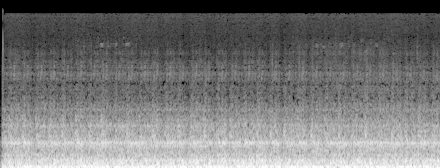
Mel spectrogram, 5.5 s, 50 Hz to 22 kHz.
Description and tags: Volkswagen Type 2 inside car engine
volkswagen type2 engine sound from inside the car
